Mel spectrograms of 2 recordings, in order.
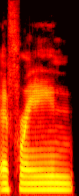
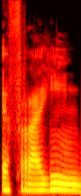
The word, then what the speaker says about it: Efrain: Everyone pronounces it Ephrain. Ephrain, but the correct pronunciation is Spanish. So, it's Ephrain with a roll in the R.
